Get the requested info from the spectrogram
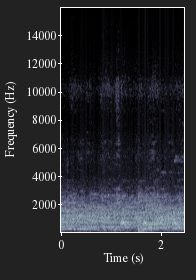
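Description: Indistinct murmur of background voices and general room noise, echoing in a large church hall.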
